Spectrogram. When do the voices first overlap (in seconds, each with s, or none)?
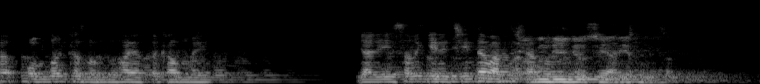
5.2 s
